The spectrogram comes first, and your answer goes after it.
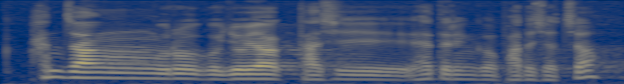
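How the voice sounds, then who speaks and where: Medium pitch from a man at a very slow pace, with ordinary pitch variation. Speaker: pastor, guest lecturer. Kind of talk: lecture. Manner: slow, deliberate; hesitant, many fillers.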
